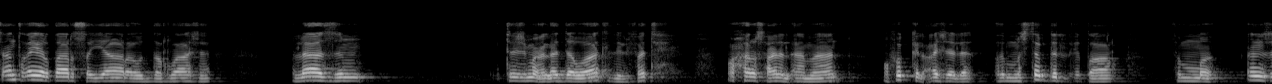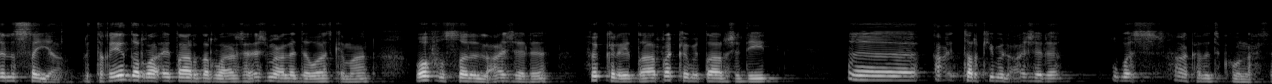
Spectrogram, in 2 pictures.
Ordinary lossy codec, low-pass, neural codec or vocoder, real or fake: none; 7.2 kHz; none; real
